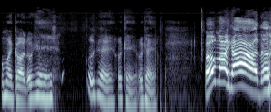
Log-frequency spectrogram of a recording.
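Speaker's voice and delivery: talking through laughter. Reacting to a post read aloud, laughing while talking. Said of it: "Sorry, I'm not laughing".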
